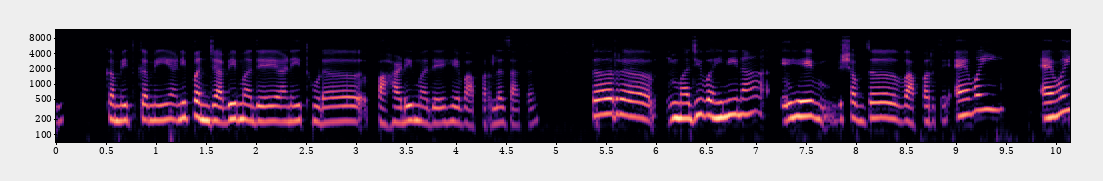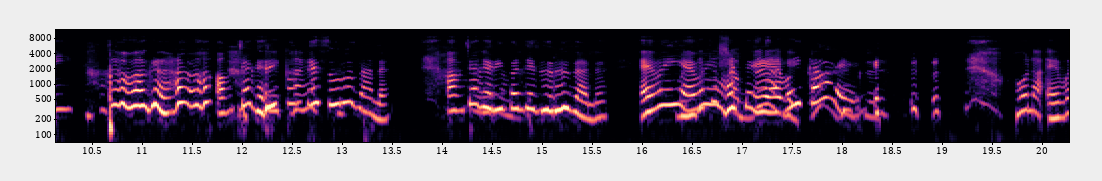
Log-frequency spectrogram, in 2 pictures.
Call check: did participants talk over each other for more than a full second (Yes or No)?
Yes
